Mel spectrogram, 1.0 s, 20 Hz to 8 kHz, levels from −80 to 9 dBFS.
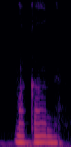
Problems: low volume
